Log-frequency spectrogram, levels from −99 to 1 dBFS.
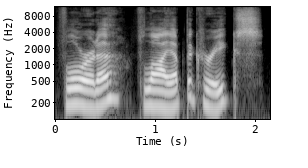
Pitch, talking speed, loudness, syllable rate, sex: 185 Hz, 140 wpm, -16 LUFS, 3.7 syllables/s, male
